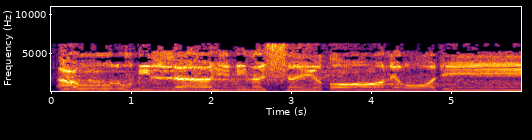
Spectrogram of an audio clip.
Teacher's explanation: والراء مفخمة من غير ما تتحرك شفت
